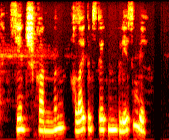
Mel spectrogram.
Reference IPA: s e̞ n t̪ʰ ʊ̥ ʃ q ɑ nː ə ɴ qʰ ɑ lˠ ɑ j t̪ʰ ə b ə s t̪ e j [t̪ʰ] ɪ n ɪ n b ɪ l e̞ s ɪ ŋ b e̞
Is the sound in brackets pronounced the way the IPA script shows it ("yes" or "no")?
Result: no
